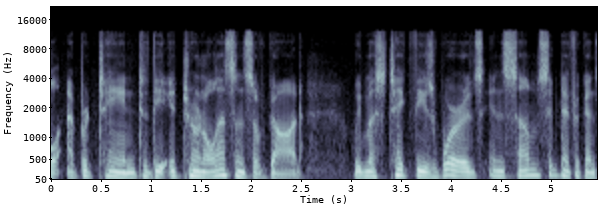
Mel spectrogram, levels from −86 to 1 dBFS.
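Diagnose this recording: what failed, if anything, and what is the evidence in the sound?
Gain pumping throughout. The gain swings by around 5 dB with louder speech. The likely cause is input gain set too high, with a fast limiter reacting.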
